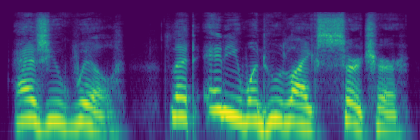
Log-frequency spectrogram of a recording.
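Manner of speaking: agitated woman, moderately heightened; mild defiant cry. A narrator's reading. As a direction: dare them with indignant conviction. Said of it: "cried Katerina Ivanovna".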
